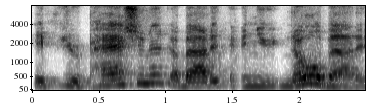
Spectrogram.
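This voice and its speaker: Very wide pitch swings and a moderate pace, with an American accent. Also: man. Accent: noticeable regional accent, own remark. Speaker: physician and YouTube health educator. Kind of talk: interview. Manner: animated.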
